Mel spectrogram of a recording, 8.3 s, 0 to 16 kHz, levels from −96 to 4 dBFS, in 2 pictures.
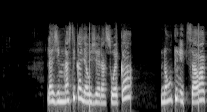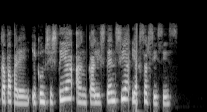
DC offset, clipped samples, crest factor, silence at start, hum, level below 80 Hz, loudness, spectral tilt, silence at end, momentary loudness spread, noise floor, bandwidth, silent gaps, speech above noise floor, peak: under 0.1%; under 0.1%; 16 dB; 0.95 s; none; -56 dBFS; -17 LUFS; -4.5 dB/octave; 0.75 s; 7 LU; -79 dBFS; 7.8 kHz; none; 63 dB; -2 dBFS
